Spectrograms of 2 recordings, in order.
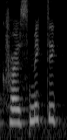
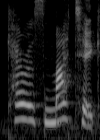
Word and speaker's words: charismatic: tight-knit Christian Community of Haven Point Nevada a charistic charismatic charismatic is how you say it Pastor has inspired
